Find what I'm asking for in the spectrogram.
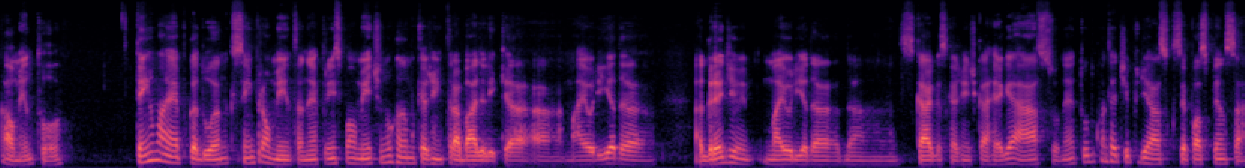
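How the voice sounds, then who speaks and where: Pitched fairly low with ordinary variation, a man talks in an unremarkable speaking voice. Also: fairly quick pace. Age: 40s. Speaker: IT worker. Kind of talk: casual chat.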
